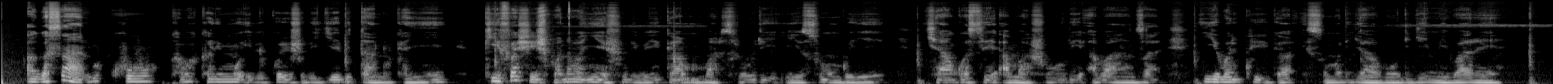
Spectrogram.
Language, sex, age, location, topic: Kinyarwanda, male, 36-49, Nyagatare, education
